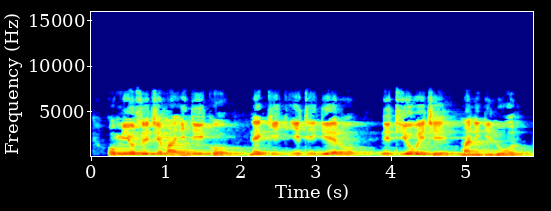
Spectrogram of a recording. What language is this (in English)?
Luo (Kenya and Tanzania)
